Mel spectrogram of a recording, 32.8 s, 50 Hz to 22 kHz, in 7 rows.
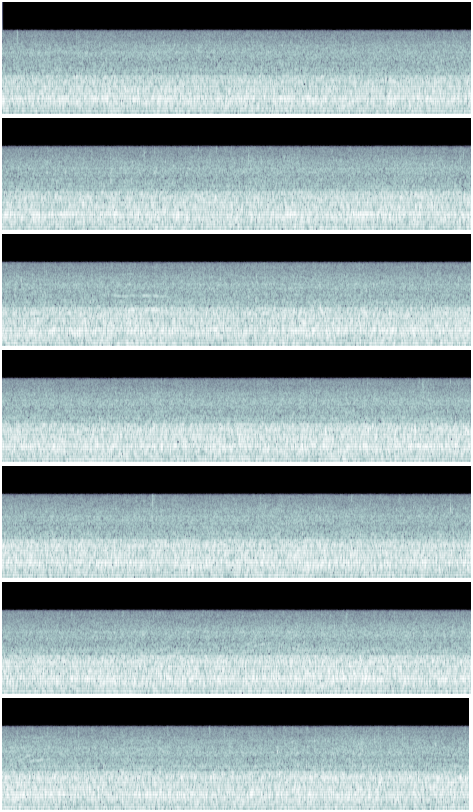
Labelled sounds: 10.4	11.1	killer whale, 2.2 to 2.4 kHz
28.4	28.7	killer whale, 2.2 to 2.4 kHz

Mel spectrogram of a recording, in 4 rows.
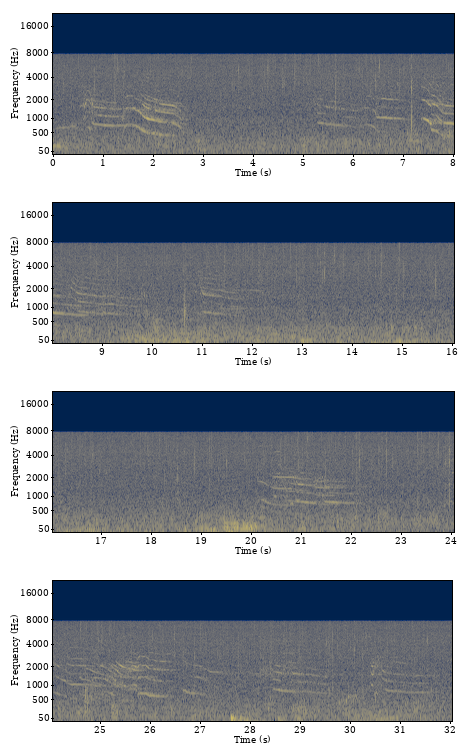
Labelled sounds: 0.6	2.6	killer whale, Bigg's (transient), 0.78 to 2.2 kHz
5.3	7.0	killer whale, Bigg's (transient), 0.78 to 2.2 kHz
7.4	9.3	killer whale, Bigg's (transient), 0.78 to 2.4 kHz
11.0	11.7	killer whale, Bigg's (transient), 0.78 to 2.0 kHz
20.1	21.8	killer whale, Bigg's (transient), 0.78 to 2.2 kHz
24.0	26.4	killer whale, Bigg's (transient), 0.91 to 3.2 kHz
26.9	27.5	killer whale, Bigg's (transient), 1.2 to 2.1 kHz
28.5	29.1	killer whale, Bigg's (transient), 0.78 to 1.7 kHz
30.6	31.5	killer whale, Bigg's (transient), 0.78 to 2.4 kHz

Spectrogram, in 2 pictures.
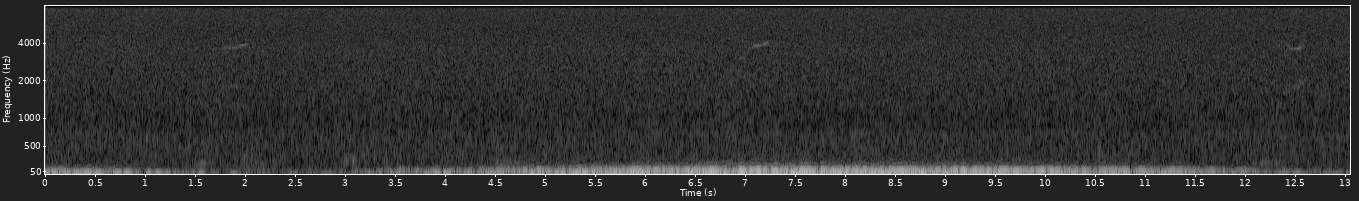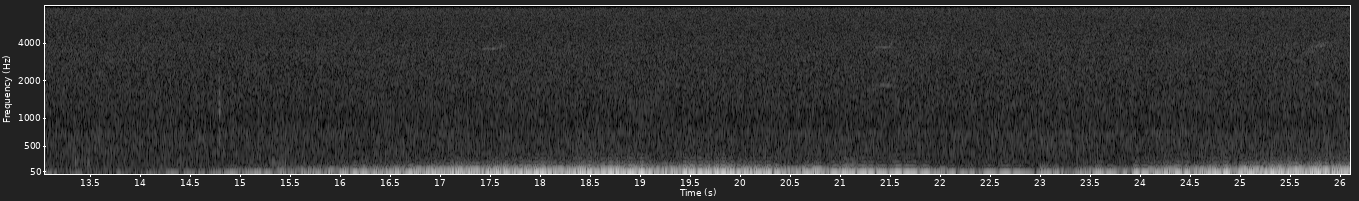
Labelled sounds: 1.8	2.1	humpback whale, 3.6 to 4.0 kHz
7.0	7.3	humpback whale, 3.6 to 4.1 kHz
17.4	17.7	humpback whale, 3.6 to 4.0 kHz
21.2	21.5	humpback whale, 1.6 to 1.9 kHz

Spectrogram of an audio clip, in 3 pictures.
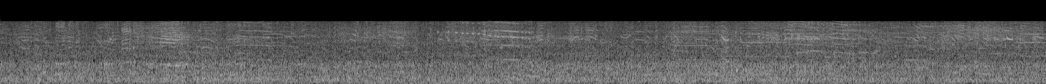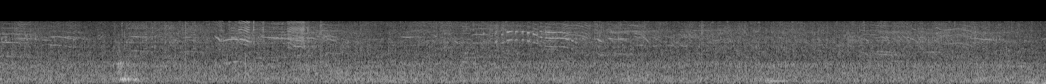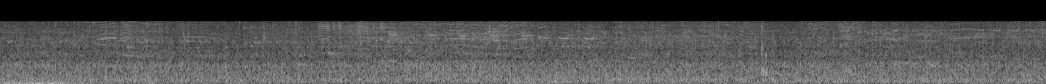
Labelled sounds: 1.5	1.8	Pacific white-sided dolphin, 3.0 to 7.5 kHz
2.4	2.9	Pacific white-sided dolphin, 2.2 to 7.4 kHz
4.4	5.4	Pacific white-sided dolphin, 2.2 to 7.5 kHz
6.7	8.7	Pacific white-sided dolphin, 1.5 to 6.9 kHz
9.0	9.3	Pacific white-sided dolphin, 2.1 to 6.2 kHz
10.1	11.3	Pacific white-sided dolphin, 2.6 to 4.8 kHz
12.6	13.9	Pacific white-sided dolphin, 2.8 to 6.0 kHz
15.1	16.4	Pacific white-sided dolphin, 2.1 to 7.1 kHz
17.2	17.5	Pacific white-sided dolphin, 3.6 to 4.0 kHz
19.2	20.4	Pacific white-sided dolphin, 1.4 to 6.2 kHz
21.7	23.0	Pacific white-sided dolphin, 3.2 to 7.8 kHz
24.6	24.9	Pacific white-sided dolphin, 3.1 to 6.9 kHz
25.4	26.0	Pacific white-sided dolphin, 3.1 to 6.7 kHz
30.4	30.9	Pacific white-sided dolphin, 3.3 to 7.1 kHz

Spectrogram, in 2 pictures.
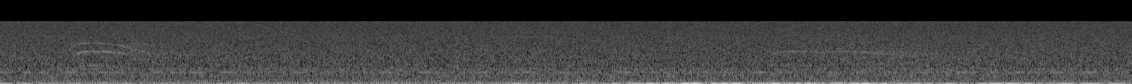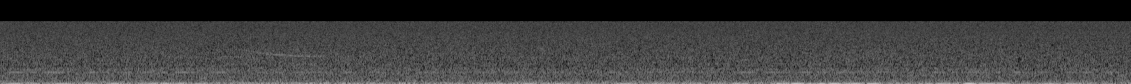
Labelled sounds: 0.7	1.3	killer whale, Bigg's (transient), 1.5 to 2.7 kHz
7.8	8.0	killer whale, Bigg's (transient), 1.7 to 1.8 kHz
13.8	14.4	killer whale, Bigg's (transient), 1.4 to 1.9 kHz

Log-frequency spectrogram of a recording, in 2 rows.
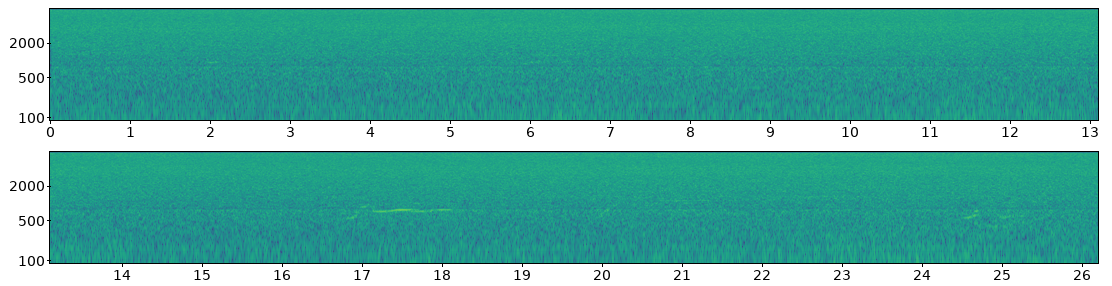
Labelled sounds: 17.4	17.7	humpback whale, 0.80 to 0.83 kHz

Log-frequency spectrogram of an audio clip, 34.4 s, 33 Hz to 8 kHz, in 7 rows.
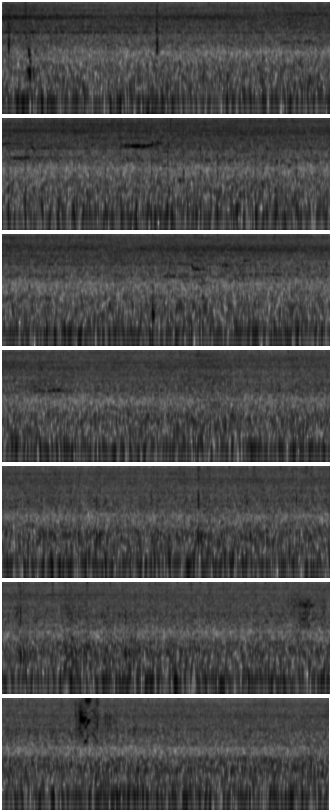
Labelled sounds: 6.7	7.2	killer whale, southern resident, 1.9 to 2.2 kHz

